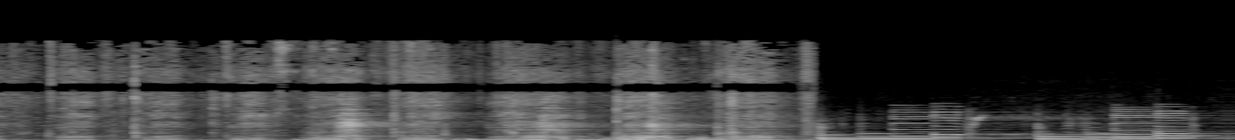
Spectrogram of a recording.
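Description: A horse being led on concrete: hooves clopping, and the horse whinnying. About four seconds in, this cuts abruptly to guitar music.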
